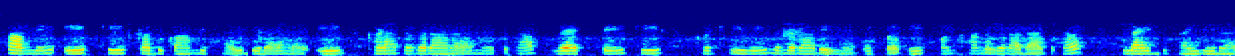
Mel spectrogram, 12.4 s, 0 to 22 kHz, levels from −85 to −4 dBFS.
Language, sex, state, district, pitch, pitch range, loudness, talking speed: Hindi, female, Uttar Pradesh, Jalaun, 205 Hz, 190-215 Hz, -39 LUFS, 180 wpm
